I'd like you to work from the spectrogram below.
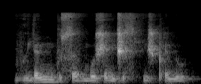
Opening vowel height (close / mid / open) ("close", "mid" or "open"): close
